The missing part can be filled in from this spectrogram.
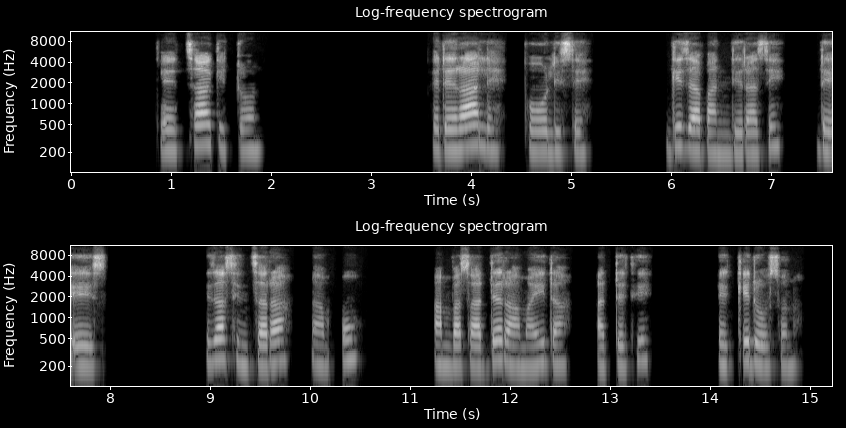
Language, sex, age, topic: Gamo, female, 25-35, government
